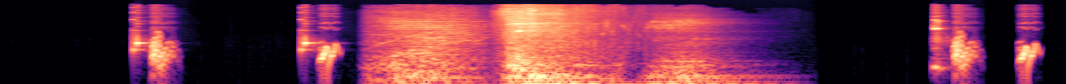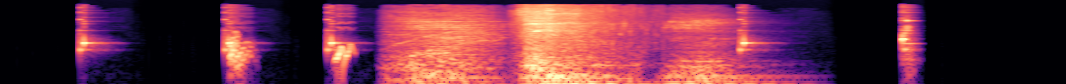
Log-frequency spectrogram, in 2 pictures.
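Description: Game menu chimes and clicks sound.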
